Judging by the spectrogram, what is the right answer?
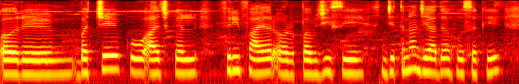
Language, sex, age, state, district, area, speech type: Urdu, female, 18-30, Bihar, Madhubani, rural, spontaneous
